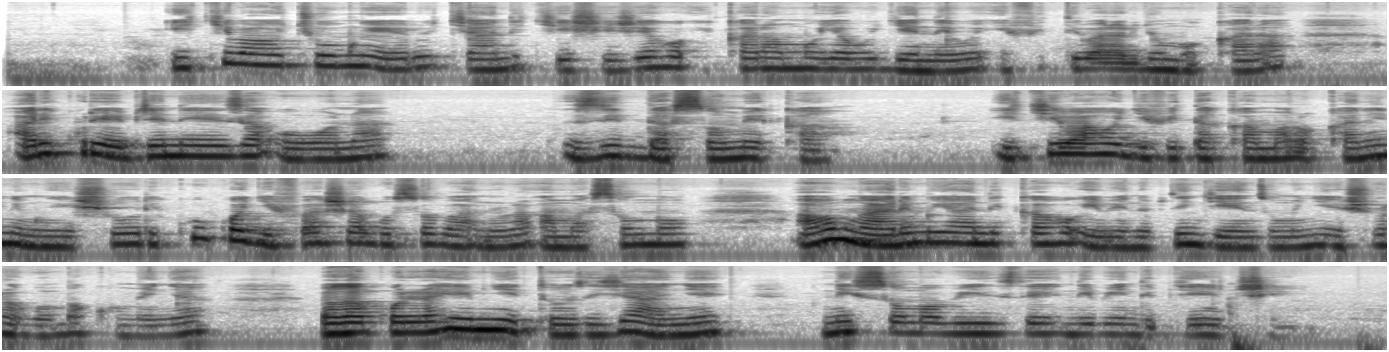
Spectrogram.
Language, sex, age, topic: Kinyarwanda, female, 36-49, education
